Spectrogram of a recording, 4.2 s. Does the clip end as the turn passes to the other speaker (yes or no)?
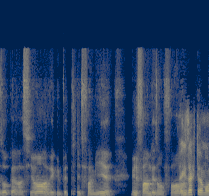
yes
